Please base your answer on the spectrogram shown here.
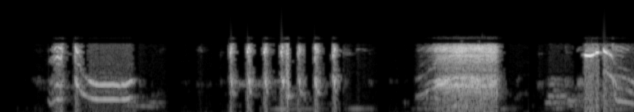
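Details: Talking parrot in a small room produces speech-like calls: a drawn-out nasal syllable, a rapid run of clipped repeated notes, a harsh raspy burst, then a sharp rising squawk.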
